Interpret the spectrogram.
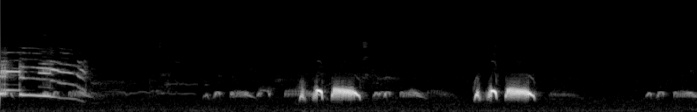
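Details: Decoy spotted dove cooing to stimulate and attract wild males, in a local voice style: a brief harsh harmonic burst opens, then soft low coos build into two loud, deep, mellow coo phrases about three seconds apart.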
